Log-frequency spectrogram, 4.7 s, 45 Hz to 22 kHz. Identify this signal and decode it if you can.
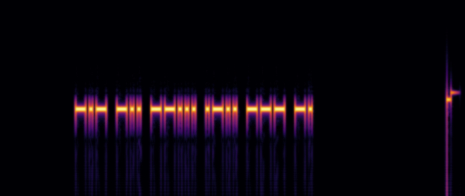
Morse code, heard as a keyed tone, about 34 wpm, 690 Hz. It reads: KD7LON
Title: USA Call Signs - 6 Characters - 3x Character Spacing - 35wpm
